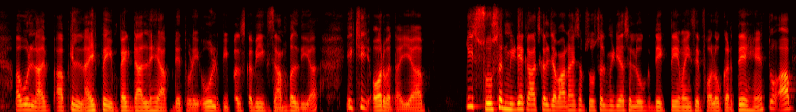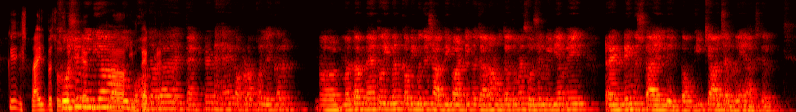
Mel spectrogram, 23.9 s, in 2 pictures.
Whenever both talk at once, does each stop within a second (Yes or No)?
No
